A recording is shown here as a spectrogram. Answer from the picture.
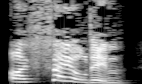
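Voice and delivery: high, slow, loud wail; tearful outburst. Acted. Weeping boy confessing failure, high loud wail. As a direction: wail it out in self-blame. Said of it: "Locke burst out".

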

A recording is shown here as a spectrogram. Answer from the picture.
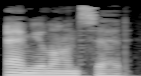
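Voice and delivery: plain reading voice

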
